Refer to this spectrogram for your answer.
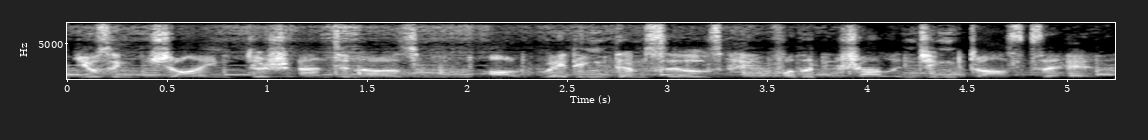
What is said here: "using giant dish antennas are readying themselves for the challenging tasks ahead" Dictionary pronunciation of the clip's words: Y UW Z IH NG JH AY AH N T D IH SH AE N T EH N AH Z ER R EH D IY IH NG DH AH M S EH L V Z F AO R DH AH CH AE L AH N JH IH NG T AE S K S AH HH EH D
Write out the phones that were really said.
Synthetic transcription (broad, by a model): Y UW Z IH NG JH AY AH N T D IH SH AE N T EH N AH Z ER W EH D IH NG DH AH M S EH L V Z F AO R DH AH CH AE L AH N JH IH NG T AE S K S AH HH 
